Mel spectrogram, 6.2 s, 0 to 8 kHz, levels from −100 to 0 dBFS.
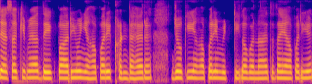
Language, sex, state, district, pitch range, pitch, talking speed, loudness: Hindi, female, Uttarakhand, Tehri Garhwal, 215-230 Hz, 225 Hz, 250 wpm, -15 LUFS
